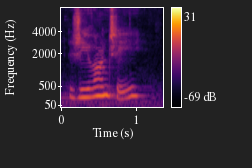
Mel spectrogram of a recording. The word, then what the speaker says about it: Givenchy: Is it Givenchy? – Yeah.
